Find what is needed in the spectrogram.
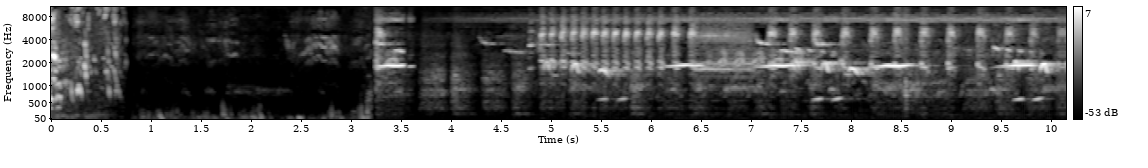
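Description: African wild dogs' high-pitched twittering calls, loud and dense for the first second. After that there is fainter, repeated chirping, with a thin steady high-pitched whine behind it.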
